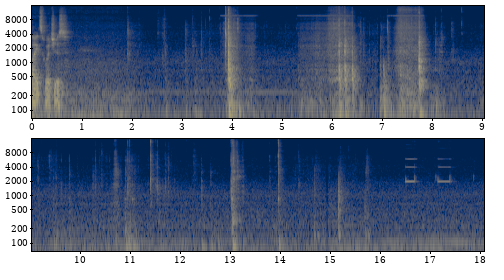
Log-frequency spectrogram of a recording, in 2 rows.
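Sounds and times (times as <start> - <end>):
cover plate scraping and rattling: 5.3 - 8.2.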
